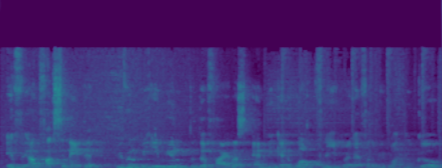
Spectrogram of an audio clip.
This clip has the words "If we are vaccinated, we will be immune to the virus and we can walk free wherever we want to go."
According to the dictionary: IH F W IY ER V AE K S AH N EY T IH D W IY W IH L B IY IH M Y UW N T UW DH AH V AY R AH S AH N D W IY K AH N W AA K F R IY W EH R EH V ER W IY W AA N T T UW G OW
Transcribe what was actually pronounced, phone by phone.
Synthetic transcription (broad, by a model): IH F W IY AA F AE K S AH N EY T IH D W IY W IH L B IY IH M Y UW N T UW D AH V AY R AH S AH N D W IY K AH N W AA K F R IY W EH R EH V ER W IY W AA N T T UW G OW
